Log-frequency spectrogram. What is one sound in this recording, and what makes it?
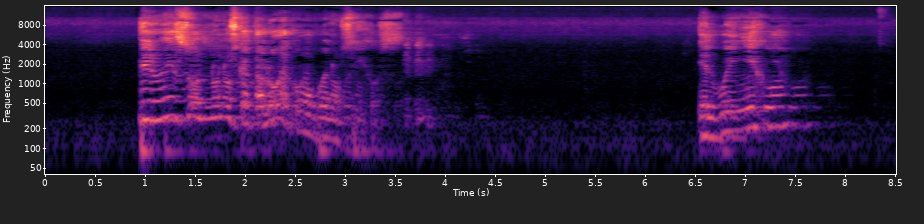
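A man speaks loudly through a microphone and a loudspeaker in a room with some echo.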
